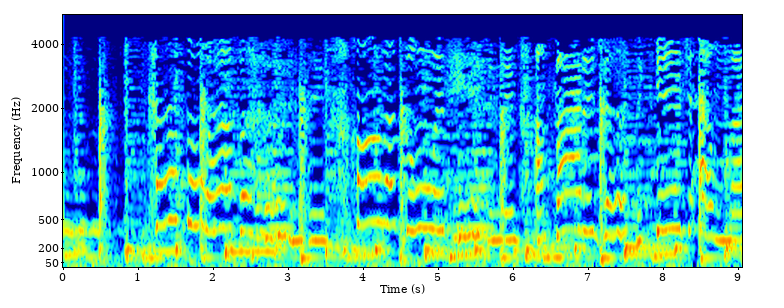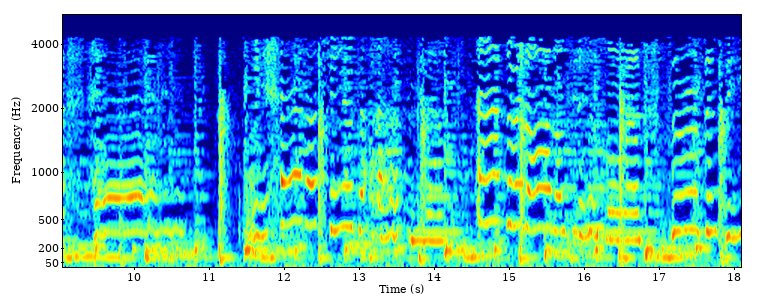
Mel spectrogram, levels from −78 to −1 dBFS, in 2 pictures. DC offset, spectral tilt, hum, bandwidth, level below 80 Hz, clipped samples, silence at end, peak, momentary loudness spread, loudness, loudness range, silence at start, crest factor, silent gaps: 0.2%; -10 dB/octave; none; 4.5 kHz; -42 dBFS; under 0.1%; 0 s; -6 dBFS; 5 LU; -23 LUFS; 2 LU; 0 s; 18 dB; none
